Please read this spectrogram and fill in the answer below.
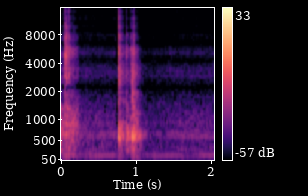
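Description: A metal spoon stirring syrup in a stainless steel saucepan: a click at the start and a couple of short knocks of the spoon against the pot just before the one-second mark, with quiet in between.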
